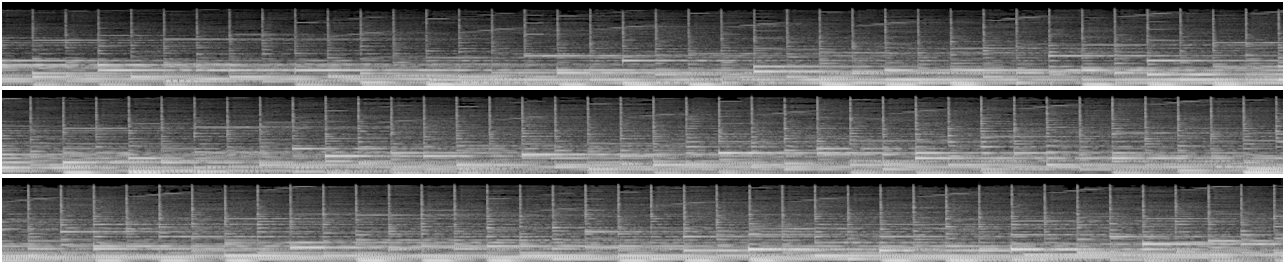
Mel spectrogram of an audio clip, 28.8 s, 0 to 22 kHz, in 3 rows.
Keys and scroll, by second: 4.4 ctrl+shift+a, 4.6 space, 5.3 space, 10.6 a, 10.8 space, 13.1 space, 20.1 space, 22.6 space, 27.4 `, 27.6 space.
